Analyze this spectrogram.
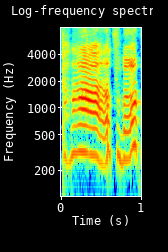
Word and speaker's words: pavlova: It's pronounced pavlova.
